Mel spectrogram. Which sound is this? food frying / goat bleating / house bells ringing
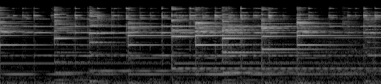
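house bells ringing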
